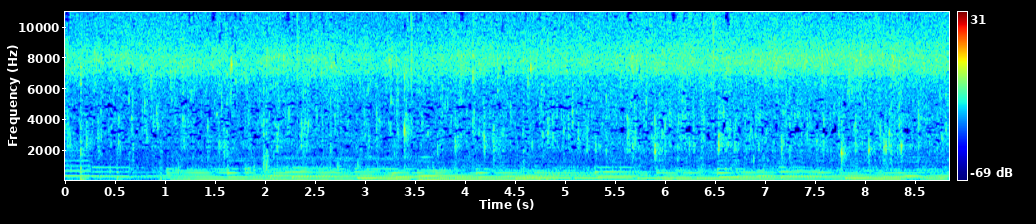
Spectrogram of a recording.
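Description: Zucchini slices frying in hot oil in a pan: a steady sizzle full of fine crackles. Slow background music with held notes plays underneath.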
